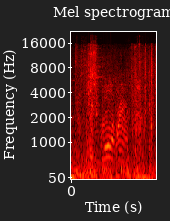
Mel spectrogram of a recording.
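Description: Weapon reload in the Valorant shooter game, a brief close mechanical clack and creak of the magazine being swapped, heard alone.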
